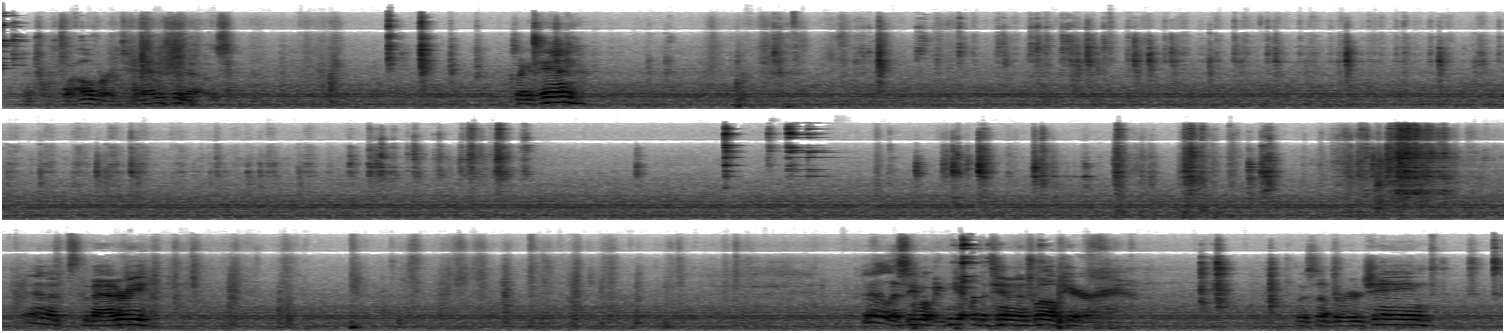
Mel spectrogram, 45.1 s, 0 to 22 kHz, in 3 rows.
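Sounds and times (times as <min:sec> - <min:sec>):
hand tools clinking on metal: 0:00.0 - 0:00.4, 0:22.3 - 0:23.4, 0:39.5 - 0:40.1
faint hum: 0:00.0 - 0:45.0.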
